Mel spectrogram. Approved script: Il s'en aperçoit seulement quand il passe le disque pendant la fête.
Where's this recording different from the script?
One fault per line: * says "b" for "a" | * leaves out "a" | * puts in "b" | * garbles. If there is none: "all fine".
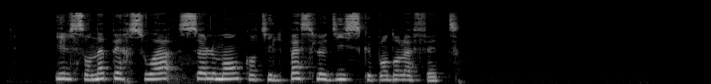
all fine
